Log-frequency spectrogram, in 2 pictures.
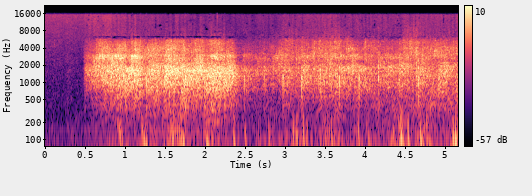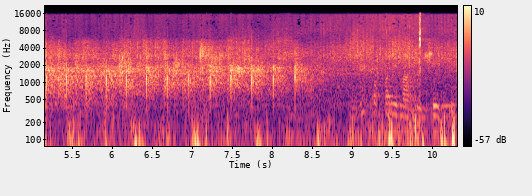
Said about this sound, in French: applaudissements qui me montrent que j'ai devant moi non seulement un auditoire, mais enfin des sympathies réunies je m'excuse de ne pas y répondre autant que je voudrais en ce moment-ci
